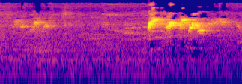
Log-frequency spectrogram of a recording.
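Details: Red-whiskered bulbul giving a soft warble followed by one loud, bright burst of quick whistled, bubbling notes, with a faint low hum in the background.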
